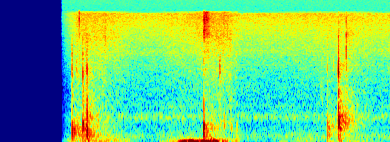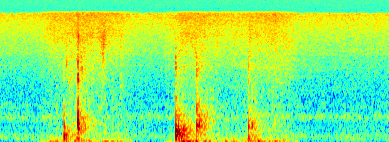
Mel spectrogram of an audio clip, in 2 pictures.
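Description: Footsteps echo slowly across a hard floor in a large empty hall.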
